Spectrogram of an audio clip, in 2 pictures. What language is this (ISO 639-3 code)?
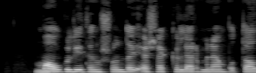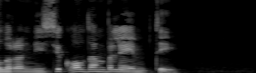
bak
